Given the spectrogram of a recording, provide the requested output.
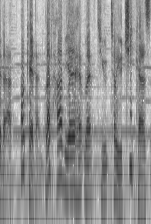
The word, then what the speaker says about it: Javier: go basically javia is it Javier Javier the the JX is silent basically thanks for the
